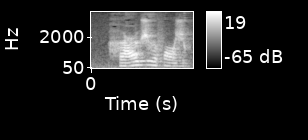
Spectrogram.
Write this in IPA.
h ɐ˨ ʕ y˦ ʒ ɣ ə˨ f ɔ˨ ʒ

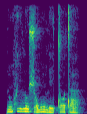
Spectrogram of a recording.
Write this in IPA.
ɾ ũ˧ f i˦ l o˦˨ ʃ ɔ˨˦ w ũ˦˨ l e˨˦ t ɔ˦ t a˦˨

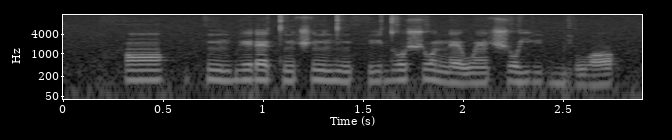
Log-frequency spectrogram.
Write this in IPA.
h ɔ̃˧ | k ĩ˧ b e˦ ɾ ɛ˦˨ t ĩ˧ ʃ ĩ˧ d ĩ˨ h i˨˦ d o˦ ʃ o˦˨ n ɛ˨ w ɛ̃˨˦ ʃ o˧ j i˧ ɡ͡b i˨ w ɔ˨˦

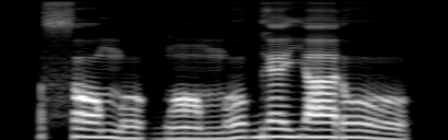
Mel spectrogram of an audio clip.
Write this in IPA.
s ɔ˧ m o˨ ɡ͡b ɔ̃˨ m o˨˦ ɡ ɛ˦ j a˦ ɾ o˦˨

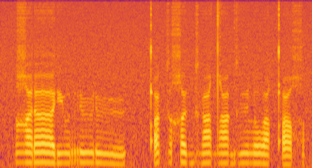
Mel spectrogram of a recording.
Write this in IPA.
ʁ ɐ ɾ ɐː ɾʲ ʉ u̯ r ʉː ɾ ʉː | qʼ ʉ k ɨ χ ɨ ɡʱ ʉː dˤ ɵː ɡʱ ɨː l oː qʼ ɵ χ

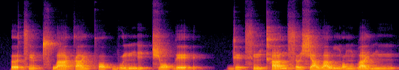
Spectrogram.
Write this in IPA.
ə˧ t͡s ẽ˨ p̚ t͡sʰ w a˧ k a˨˩ j pʰ ɔ˨ k̚ b u˥˧ n ŋ i˦ ʔ t͡ɕ ɔ˨˩ b e˦ ʔ | ɡ e˨ ʔ s ĩ˦ kʰ a˦ n s ə˨˩ ɕ a˧ w a˦ w ŋ ɔ˧ ŋ b a˥˧ j ŋ ĩ˨˩

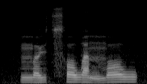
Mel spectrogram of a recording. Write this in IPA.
m ɵ˨˧ ɥ t͡sʰ o˧ w ɐ˨˩ n m o˥ w

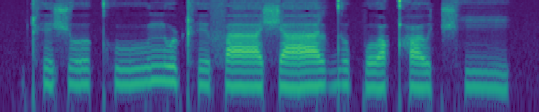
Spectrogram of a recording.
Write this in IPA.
ʈʰ ɪ ʃ ʊː kʰ uː n̪ u ʈʰ ɪ f aː ʃ aː l d̪ ʊ p o qʰ ʊː t͡ʃʰ i

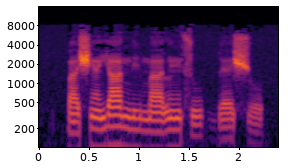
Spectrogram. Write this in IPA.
k͡p a˨ ʃ ɛ̃˧ j a˦ n i˧ m a˧ l ĩ˧ s u˨ ɡ͡b ɛ˨ ʃ o˨

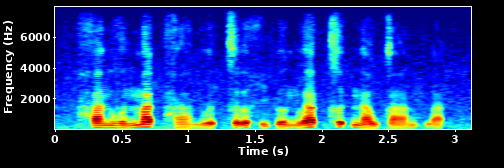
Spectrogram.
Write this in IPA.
h a˧ n v ə˨˦ n m a˦˥ t̚ h a̤ː˨˩ n l ə˨˩ t̚ s ə̰ː˧˥ h ḭ˧˨ ʔ ə̰ː˧˨ ŋ l a˦˥ k̚ x ə˦˥ t̚ n a˨˦ w k aː˧˩ ŋ k w a˨˩ k̚

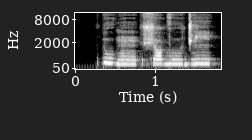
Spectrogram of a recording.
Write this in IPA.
ɗ u˦˨ ɡʷ ũ˨ | ʃ ɔ˨ ɡ uː˨ d͡ʒ ĩ˦

